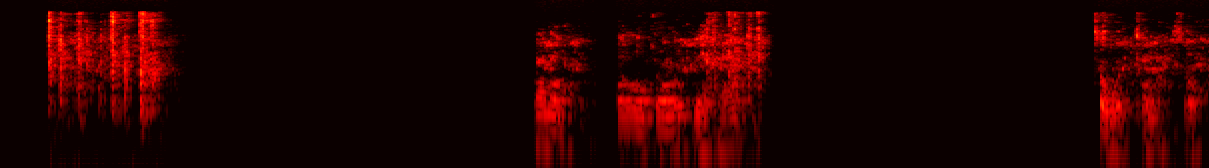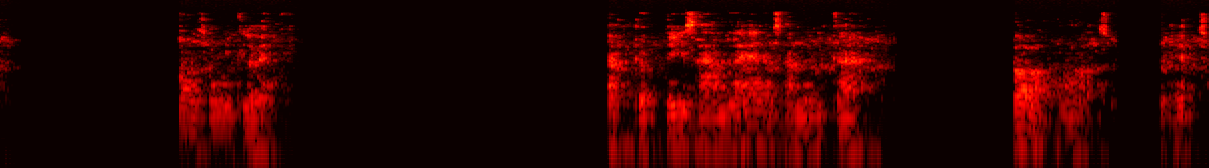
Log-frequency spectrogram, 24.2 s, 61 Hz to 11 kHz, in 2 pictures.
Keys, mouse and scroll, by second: 0.5-1.4 typing, 3.4 Return, 3.4 Tab, 5.4 Up, 6.5 typing, 6.6 Up, 6.6 click, 7.3 ctrl+Page_Down, 7.6 ctrl+Page_Down, 9.2 ctrl+Page_Down, 13.6 ctrl+Page_Down, 13.6 click, 15.0 click, 16.6 click, 23.4 click.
